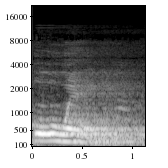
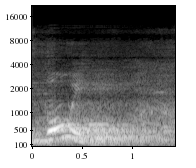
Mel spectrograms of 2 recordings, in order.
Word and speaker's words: Bowen: of orals would say, the correct pronunciation is not Bowen, it's Bowen.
